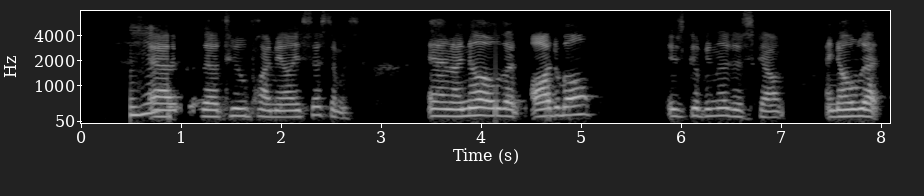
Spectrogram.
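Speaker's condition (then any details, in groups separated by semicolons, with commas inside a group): Cerebral palsy, mixed, moderate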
